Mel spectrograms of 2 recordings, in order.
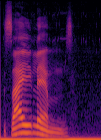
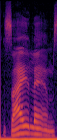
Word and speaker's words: xylem: the first word where my case is is pronounced as follows xylems xylems this is how we pronounce the word can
